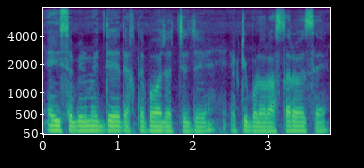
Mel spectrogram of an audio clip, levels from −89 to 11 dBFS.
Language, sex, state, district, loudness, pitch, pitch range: Bengali, male, Assam, Hailakandi, -15 LUFS, 105 Hz, 100-110 Hz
